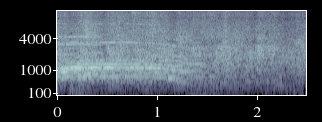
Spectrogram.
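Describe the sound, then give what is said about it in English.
A crowd at a youth camp cheers and yells in a loud, sustained roar, with a few high shouts standing out at the start before the noise eases slightly toward the end. “All right, can anybody have a big cheer?”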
